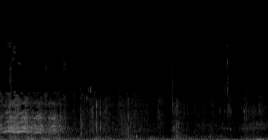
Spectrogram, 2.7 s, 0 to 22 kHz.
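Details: Young Friesian filly for sale, daughter of imported parents from Holland, her dam being mare number 53: a brief wavering whinny in the first half-second, followed by hoof clopping over a low, steady background rumble.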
